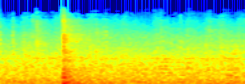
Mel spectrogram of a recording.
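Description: A football kicked once, a sharp thud about two-thirds of a second in, over a steady outdoor background hum.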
